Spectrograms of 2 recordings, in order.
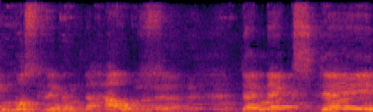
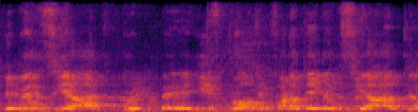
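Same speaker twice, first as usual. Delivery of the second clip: higher, climbing majlis recitation; rising lament preaching; 3 semitones higher than usual. Acted. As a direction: build the grief, pitch climbing.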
